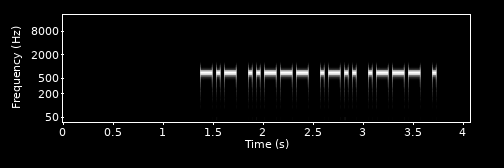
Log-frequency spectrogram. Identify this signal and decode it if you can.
Morse code, heard as a keyed tone, about 29 wpm, 700 Hz. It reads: K2LJE
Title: USA Call Signs - 5 Characters - Repeated 3x - 30wpm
